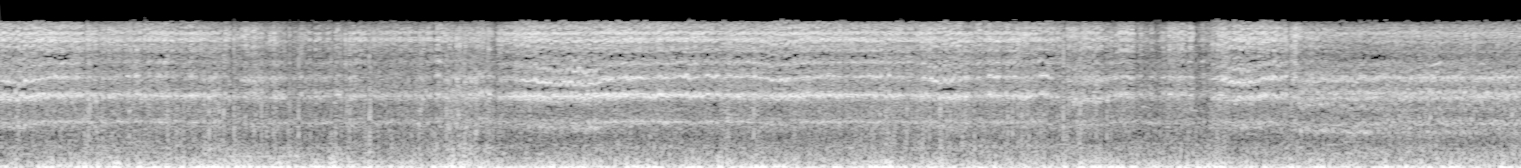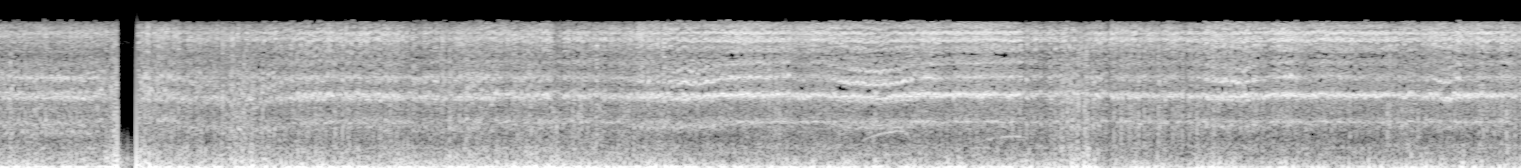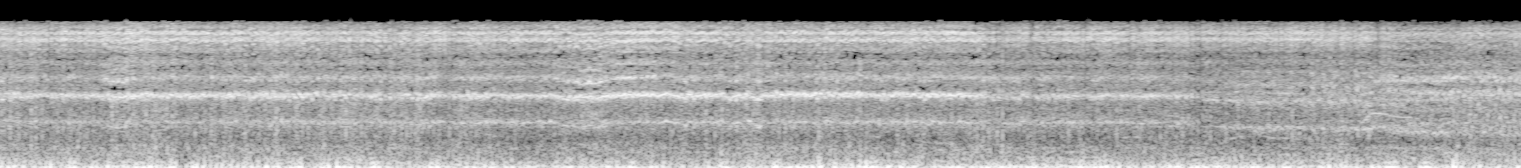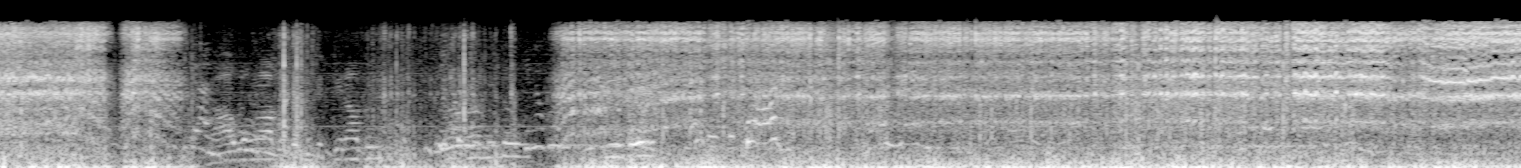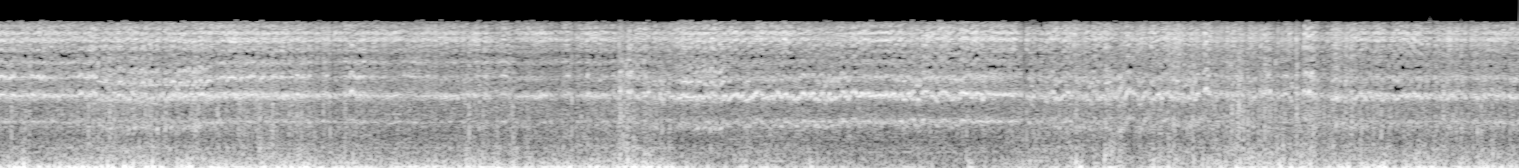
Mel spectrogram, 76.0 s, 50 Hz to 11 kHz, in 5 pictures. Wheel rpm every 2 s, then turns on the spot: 230, 230, 230, 230, 230, 230, 210, 190, 210, 230, 230, 230, 230, 230, 230, 230, 230, 230, 230, 230, 230, 210, 190, 90, 20, 50, 220, 230, 230, 230, 220, 220, 230, 230, 220, 230, 220, 230.
48-50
